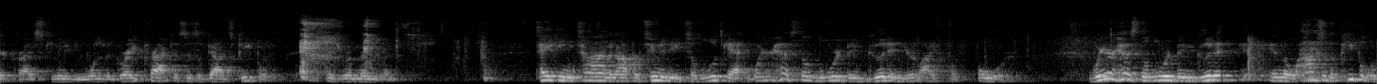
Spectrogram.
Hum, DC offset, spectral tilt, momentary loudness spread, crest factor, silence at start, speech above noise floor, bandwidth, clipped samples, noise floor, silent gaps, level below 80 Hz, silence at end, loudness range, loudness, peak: none; under 0.1%; -6.5 dB/octave; 14 LU; 18 dB; 0 s; 30 dB; 9.6 kHz; under 0.1%; -56 dBFS; none; under -90 dBFS; 0 s; 6 LU; -26 LUFS; -8 dBFS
